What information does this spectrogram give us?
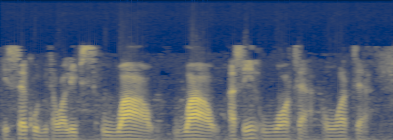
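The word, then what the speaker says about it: واو: The 27th one, which is this, it's called wow. So form a wow shape, a circle with our lips. Wow, wow, as in water, water.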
